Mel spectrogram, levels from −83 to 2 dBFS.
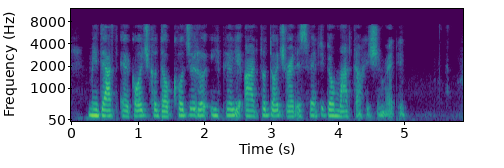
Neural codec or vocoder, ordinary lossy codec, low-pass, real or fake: codec, 16 kHz, 1.1 kbps, Voila-Tokenizer; AAC, 32 kbps; 7.2 kHz; fake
